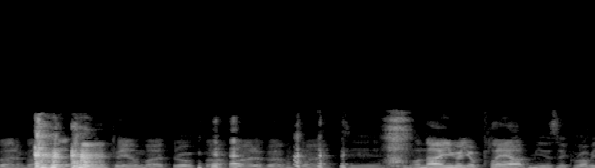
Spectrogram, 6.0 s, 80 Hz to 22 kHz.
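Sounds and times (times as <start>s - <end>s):
soft voiced sounds: 0.0s - 5.9s
throat clearing: 0.4s - 1.1s
laughter: 1.8s - 3.8s
speech: 3.8s - 5.9s.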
